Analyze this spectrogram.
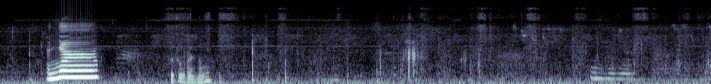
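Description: A small child squeals and babbles close by.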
